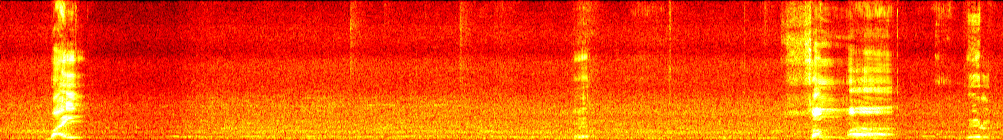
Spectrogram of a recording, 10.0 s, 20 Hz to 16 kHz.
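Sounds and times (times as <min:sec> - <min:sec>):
machinery hum: 0:00.0 - 0:10.0.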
